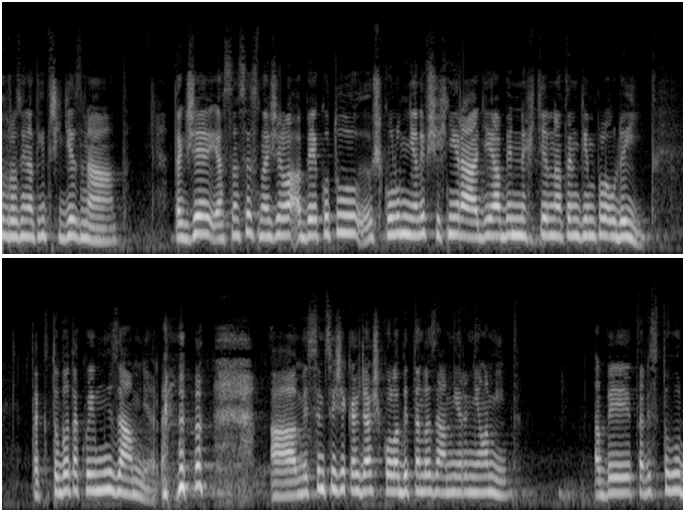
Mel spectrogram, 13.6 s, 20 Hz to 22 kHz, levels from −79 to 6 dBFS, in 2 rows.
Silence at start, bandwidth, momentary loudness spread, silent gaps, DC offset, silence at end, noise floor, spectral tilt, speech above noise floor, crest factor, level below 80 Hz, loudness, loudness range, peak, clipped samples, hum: 0 s; 10 kHz; 8 LU; none; under 0.1%; 0 s; -45 dBFS; -6 dB/octave; 27 dB; 16 dB; -66 dBFS; -18 LUFS; 2 LU; -2 dBFS; under 0.1%; none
